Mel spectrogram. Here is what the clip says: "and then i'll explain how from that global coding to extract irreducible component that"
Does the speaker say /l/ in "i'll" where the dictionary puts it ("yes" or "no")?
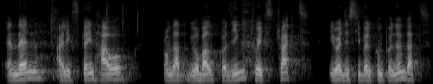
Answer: yes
